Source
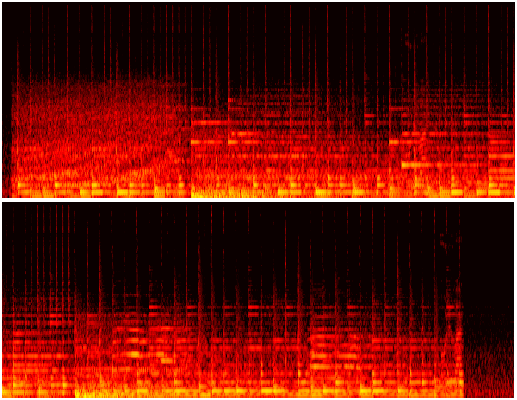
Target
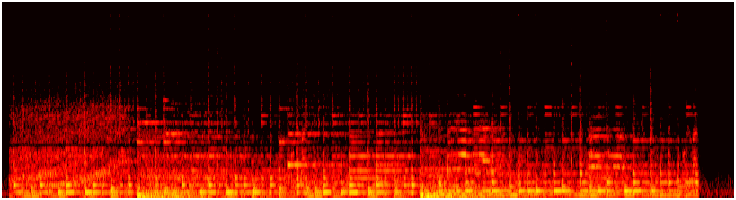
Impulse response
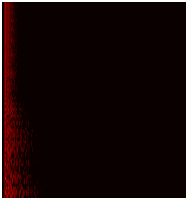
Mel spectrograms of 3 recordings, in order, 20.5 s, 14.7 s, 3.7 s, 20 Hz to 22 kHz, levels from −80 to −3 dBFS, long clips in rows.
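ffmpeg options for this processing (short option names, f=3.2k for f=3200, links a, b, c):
-af "afftdn=nr=20:nf=-48,atempo=1.4,asuperstop=centerf=1100:order=4:qfactor=5.6"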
